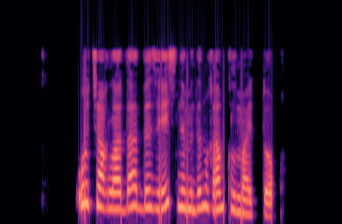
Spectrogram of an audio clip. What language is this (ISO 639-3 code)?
uig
